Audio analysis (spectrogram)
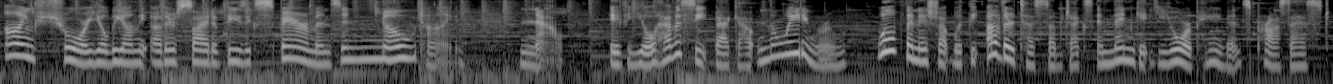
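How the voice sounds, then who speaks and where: A woman playing a reassuring yet coolly ruthless lab partner in an audio drama, measured and firm. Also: medium pitch, expressive, darkish tone, faint music behind. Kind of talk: audio fiction character acting.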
